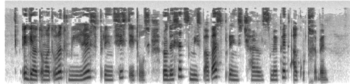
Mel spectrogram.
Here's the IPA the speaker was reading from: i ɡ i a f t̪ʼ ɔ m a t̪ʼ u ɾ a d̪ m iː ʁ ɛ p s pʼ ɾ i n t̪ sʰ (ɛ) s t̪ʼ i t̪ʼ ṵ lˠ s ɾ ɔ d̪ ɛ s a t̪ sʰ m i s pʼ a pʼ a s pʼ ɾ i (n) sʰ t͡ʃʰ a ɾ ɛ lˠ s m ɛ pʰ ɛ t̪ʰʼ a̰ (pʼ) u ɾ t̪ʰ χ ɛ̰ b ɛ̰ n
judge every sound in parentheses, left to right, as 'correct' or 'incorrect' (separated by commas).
incorrect, correct, incorrect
